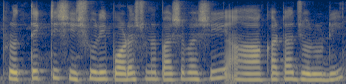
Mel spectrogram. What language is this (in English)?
Bangla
